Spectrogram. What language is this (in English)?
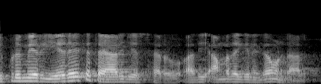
Telugu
